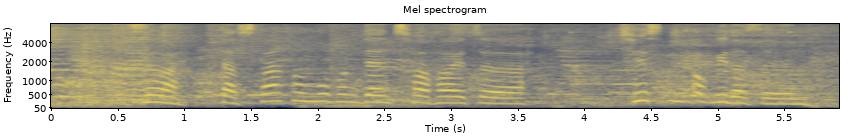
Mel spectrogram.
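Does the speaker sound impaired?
Yes: Down syndrome; trisomy 21, extra chromosome 21; age 38.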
